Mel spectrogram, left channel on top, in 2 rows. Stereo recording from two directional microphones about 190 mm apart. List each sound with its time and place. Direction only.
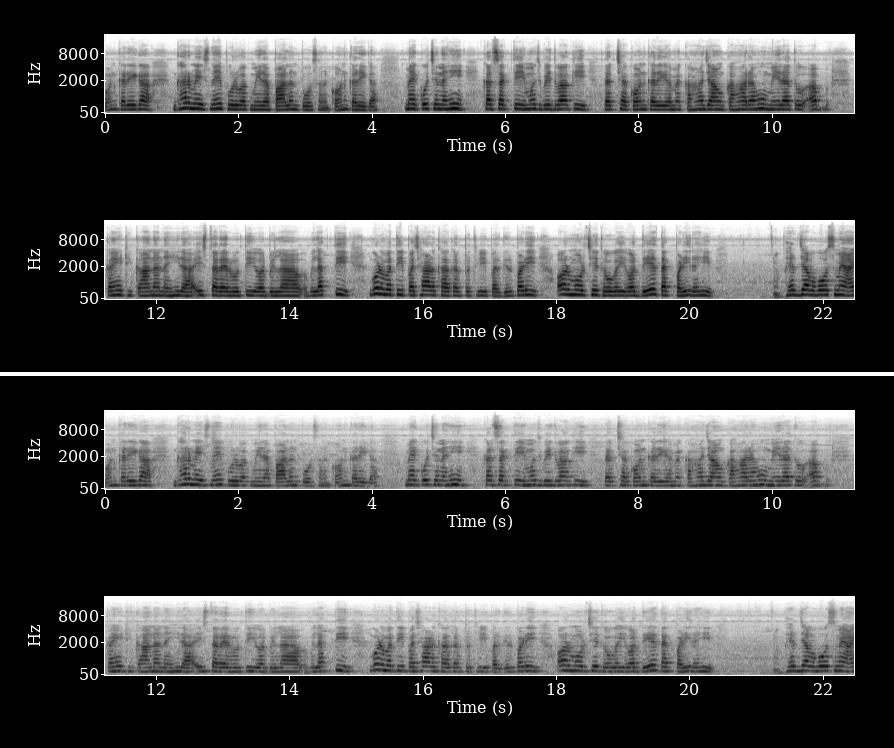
0.0 s a woman's voice: 30° left (ahead or behind)
21.4 s a woman's voice: 45° left (ahead or behind)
